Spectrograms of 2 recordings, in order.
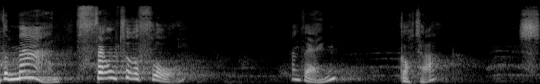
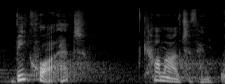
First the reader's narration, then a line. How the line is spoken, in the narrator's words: the guest speaker calmly went up to him and said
